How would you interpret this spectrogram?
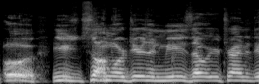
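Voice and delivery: mock-challenging buddy quote; friend's reaction. Retelling friend's reaction to deer count.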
